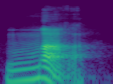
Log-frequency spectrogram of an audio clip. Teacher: it starts at the high pitch and it falls to the low pitch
